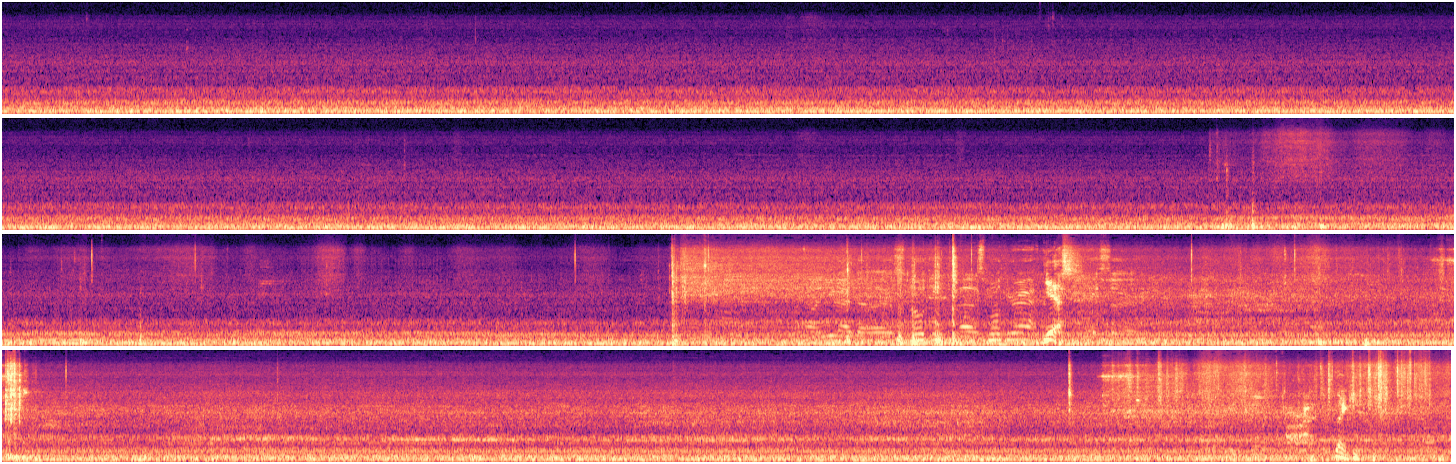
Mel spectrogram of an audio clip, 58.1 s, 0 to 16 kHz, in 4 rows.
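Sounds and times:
outside noise: 0.0 - 58.0
car engine idling: 27.2 - 49.9, 53.4 - 58.0
power window going down: 35.7 - 38.5.

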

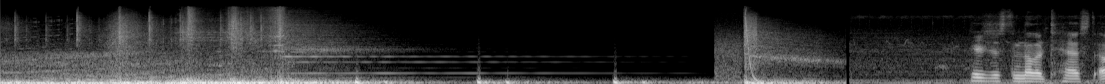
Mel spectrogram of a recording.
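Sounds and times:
deep booming hits: 0.6 - 8.6.

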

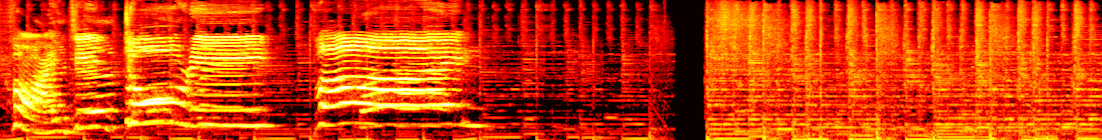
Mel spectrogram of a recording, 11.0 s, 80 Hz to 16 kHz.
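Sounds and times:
background music with steady beat: 0.0 - 11.0
children singing long notes: 0.3 - 4.8.

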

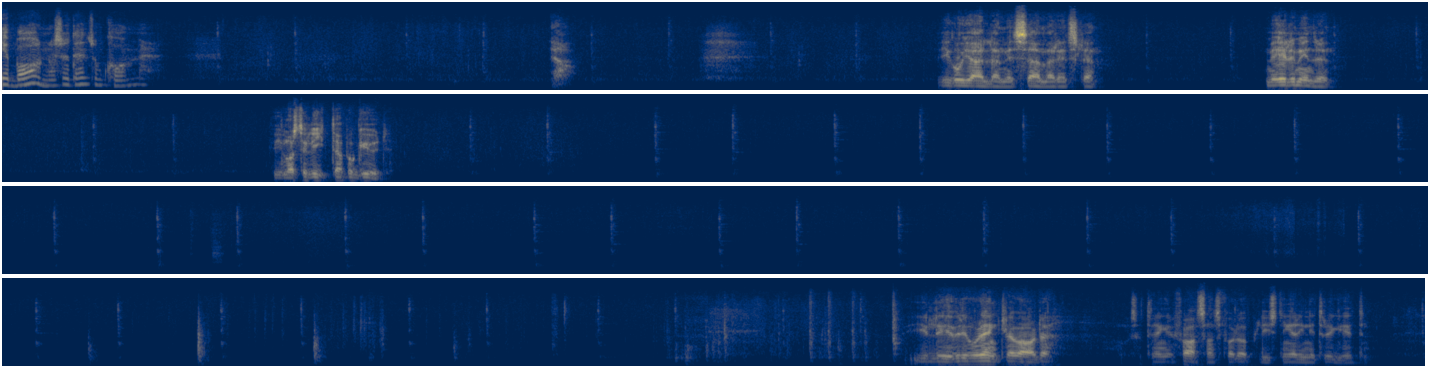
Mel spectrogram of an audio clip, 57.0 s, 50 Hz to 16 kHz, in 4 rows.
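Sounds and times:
clock ticking: 0.0 - 57.0
soft rustle: 1.0 - 9.4, 30.4 - 32.4, 40.6 - 42.2.

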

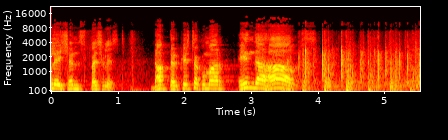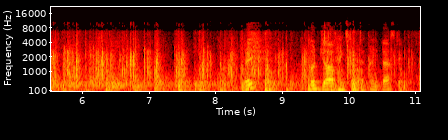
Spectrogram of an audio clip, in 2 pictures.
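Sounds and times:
people clapping: 3.4 - 11.0.

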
